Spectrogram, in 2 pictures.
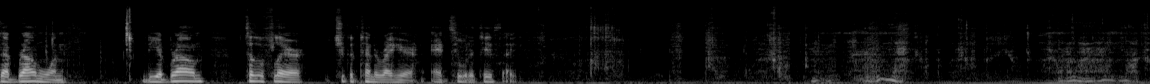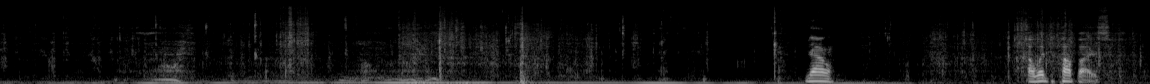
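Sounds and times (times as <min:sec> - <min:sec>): crunchy chewing: 0:05.4 - 0:19.4.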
